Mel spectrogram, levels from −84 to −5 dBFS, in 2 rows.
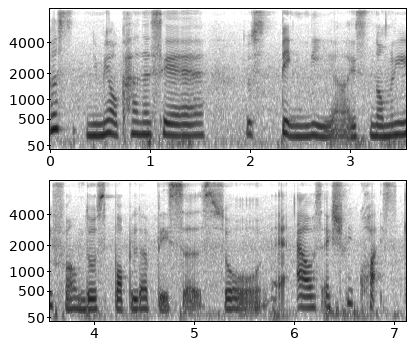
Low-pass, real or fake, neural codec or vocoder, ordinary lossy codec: none; real; none; none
